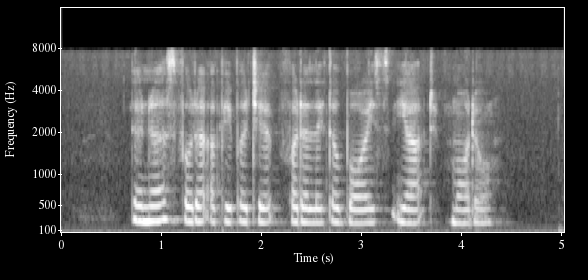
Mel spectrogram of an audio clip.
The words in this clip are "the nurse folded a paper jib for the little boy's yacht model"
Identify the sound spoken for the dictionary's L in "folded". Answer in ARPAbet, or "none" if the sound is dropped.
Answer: none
